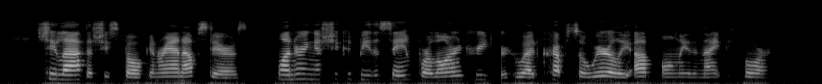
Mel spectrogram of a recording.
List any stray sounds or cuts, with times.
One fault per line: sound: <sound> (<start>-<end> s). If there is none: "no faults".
sound: dropout (4.9-5.0 s)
